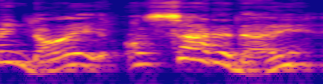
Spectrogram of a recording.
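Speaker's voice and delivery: high, raspy, hoarse voice. Reading a story aloud, giving Ron's reply to Hermione in a hoarse voice. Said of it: "he said in a hoarse voice".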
